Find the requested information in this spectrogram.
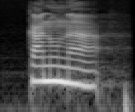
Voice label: "cannuna", dialettu

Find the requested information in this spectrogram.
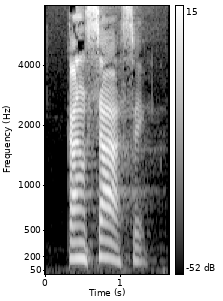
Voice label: "cansase", dialettu

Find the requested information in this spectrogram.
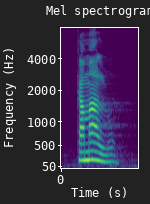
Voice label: "camallu", dialettu

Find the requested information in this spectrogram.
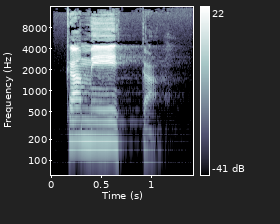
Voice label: "cameetta", dialettu

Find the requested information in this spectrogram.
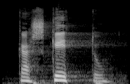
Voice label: "caschettu", dialettu

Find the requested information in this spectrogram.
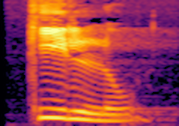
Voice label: "chillu", dialettu

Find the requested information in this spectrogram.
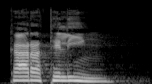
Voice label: "caratelin", dialettu

